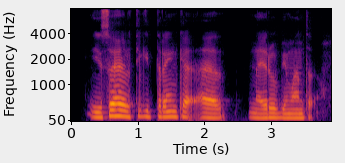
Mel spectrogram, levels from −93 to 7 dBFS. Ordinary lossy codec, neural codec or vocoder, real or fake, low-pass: none; none; real; none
